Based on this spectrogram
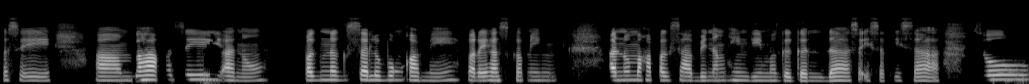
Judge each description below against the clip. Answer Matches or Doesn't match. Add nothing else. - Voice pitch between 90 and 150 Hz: Doesn't match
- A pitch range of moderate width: Doesn't match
